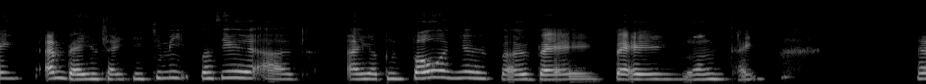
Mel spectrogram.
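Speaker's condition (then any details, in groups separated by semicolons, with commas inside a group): Cerebral palsy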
